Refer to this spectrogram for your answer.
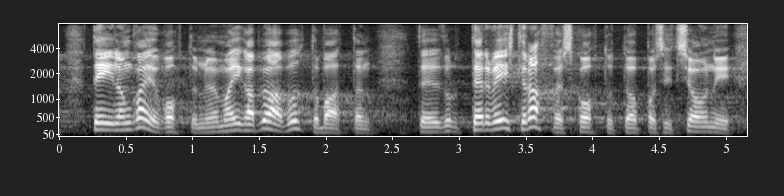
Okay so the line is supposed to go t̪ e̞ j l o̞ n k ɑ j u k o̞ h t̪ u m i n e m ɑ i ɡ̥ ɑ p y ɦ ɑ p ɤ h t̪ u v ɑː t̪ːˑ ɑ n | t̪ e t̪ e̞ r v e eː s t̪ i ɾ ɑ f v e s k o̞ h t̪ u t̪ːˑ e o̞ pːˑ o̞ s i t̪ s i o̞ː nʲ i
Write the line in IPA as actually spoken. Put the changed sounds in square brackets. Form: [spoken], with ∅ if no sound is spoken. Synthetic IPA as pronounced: t̪ e̞ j l o̞ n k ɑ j u k o̞ h t̪ u m i n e m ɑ i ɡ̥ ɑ p y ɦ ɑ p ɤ h t̪ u v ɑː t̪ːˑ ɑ n | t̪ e t̪ e̞ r v e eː s t̪ i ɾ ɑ f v e s k o̞ h t̪ u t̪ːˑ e o̞ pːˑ o̞ s i t̪ s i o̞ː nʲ i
